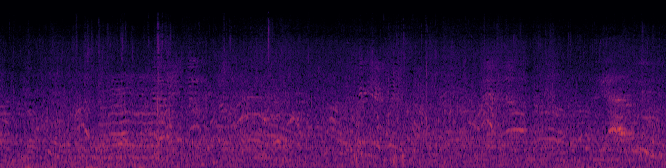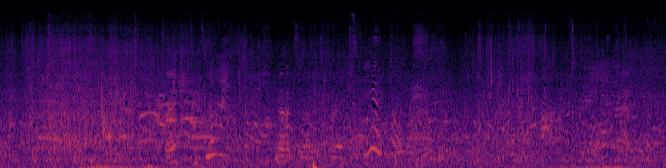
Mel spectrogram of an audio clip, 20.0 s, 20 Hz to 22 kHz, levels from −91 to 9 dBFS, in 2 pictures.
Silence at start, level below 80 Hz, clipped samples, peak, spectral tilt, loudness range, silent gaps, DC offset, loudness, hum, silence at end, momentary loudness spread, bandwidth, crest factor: 0 s; -54 dBFS; under 0.1%; -18 dBFS; -4.5 dB/octave; 4 LU; none; under 0.1%; -44 LUFS; none; 0 s; 7 LU; 16 kHz; 24 dB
